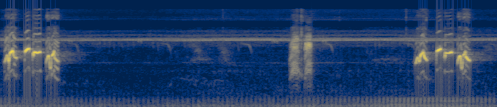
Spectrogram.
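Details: Bulbul from Bình Thuận, Vietnam, a recording used as a lure, giving two bursts of short, quickly repeated warbled notes with a faint steady high tone running throughout.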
